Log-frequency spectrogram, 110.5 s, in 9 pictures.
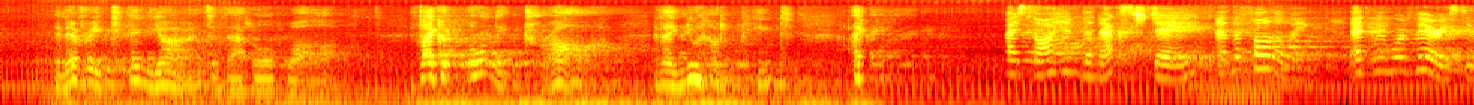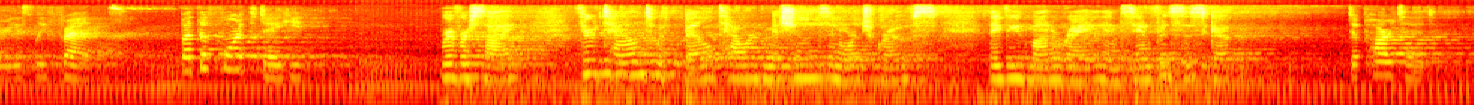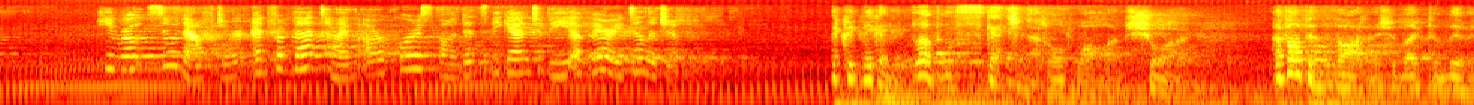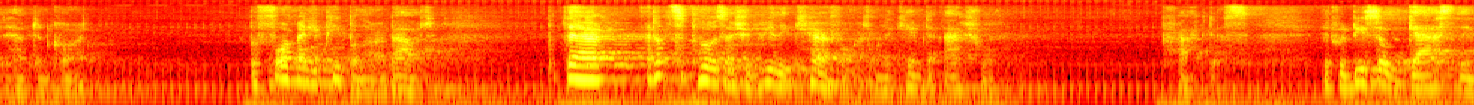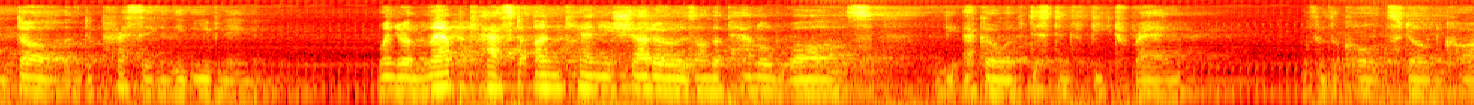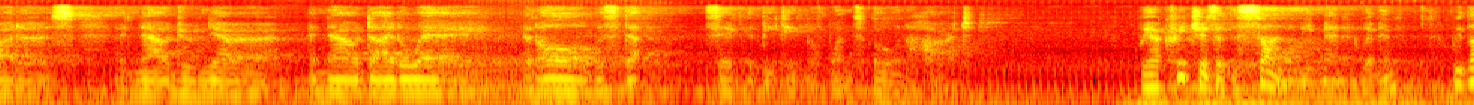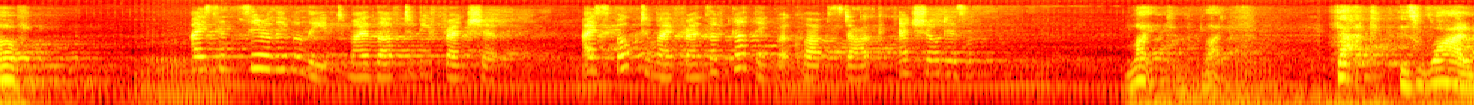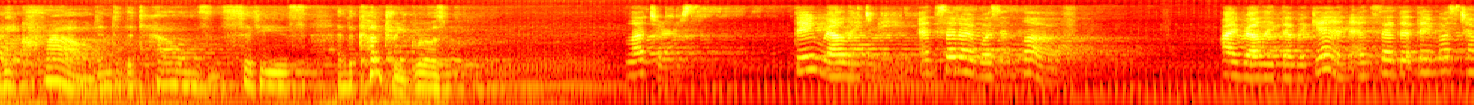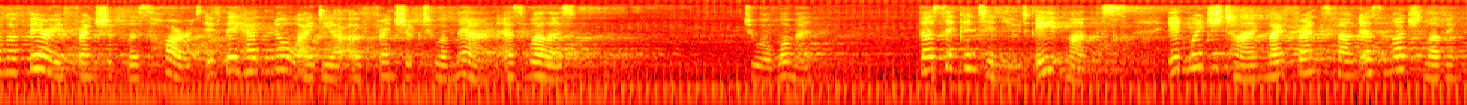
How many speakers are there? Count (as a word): three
